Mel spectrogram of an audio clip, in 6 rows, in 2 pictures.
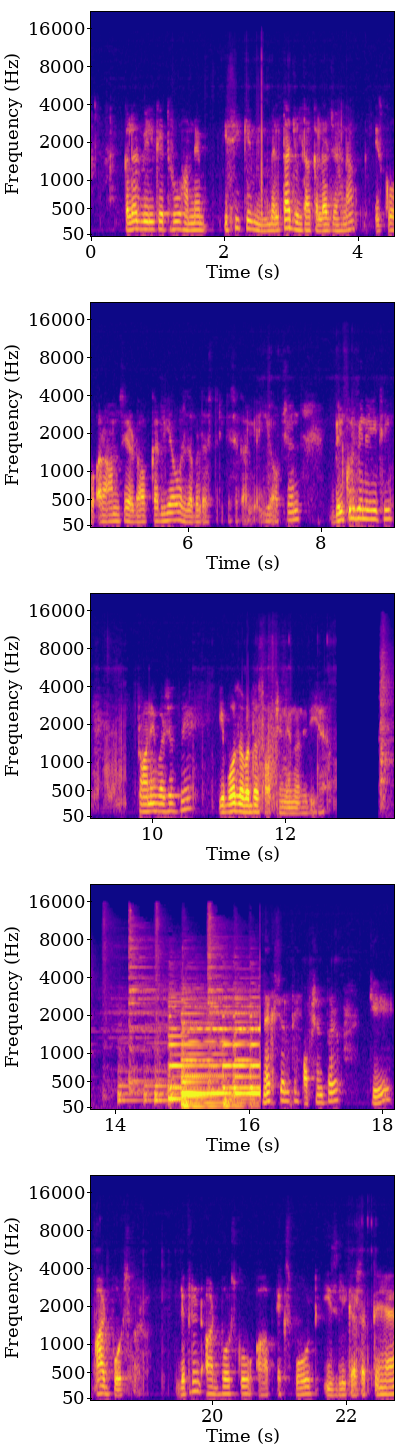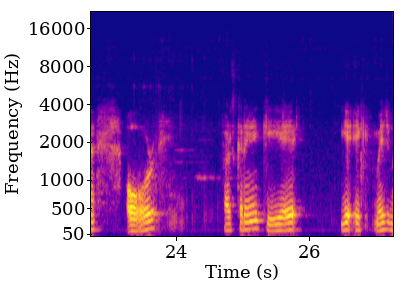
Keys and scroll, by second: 0.6 ctrl+d.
